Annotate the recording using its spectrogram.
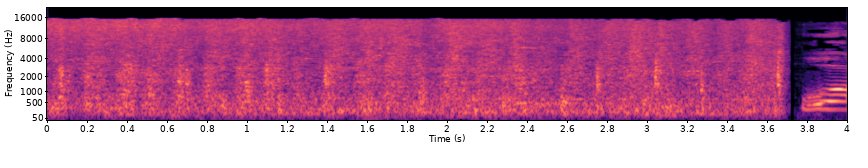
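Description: Steam locomotive running along the track: a steady loud hiss of steam with fast rattling clatter. The sound cuts off abruptly near the end.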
